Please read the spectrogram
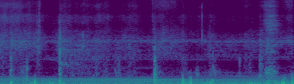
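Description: A few faint, sharp knocks of footsteps on newly built wooden step boards as someone steps onto them to test that they hold.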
